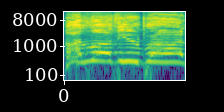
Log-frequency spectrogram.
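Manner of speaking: acted, high-pitched, drawn-out fan scream. Recalling one guy in the crowd calling out to LeBron, retelling a fan's scream. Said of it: "You heard one guy scream out like".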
